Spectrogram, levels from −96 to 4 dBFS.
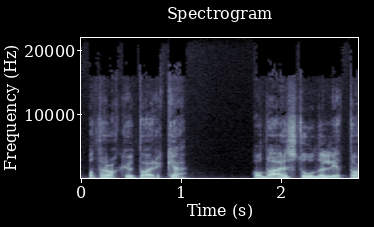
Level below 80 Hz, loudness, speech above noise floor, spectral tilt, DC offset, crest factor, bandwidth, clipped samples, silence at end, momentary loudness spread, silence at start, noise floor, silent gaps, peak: -38 dBFS; -23 LUFS; 48 dB; -5.5 dB/octave; under 0.1%; 18 dB; 18.5 kHz; under 0.1%; 0 s; 7 LU; 0.1 s; -70 dBFS; none; -4 dBFS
